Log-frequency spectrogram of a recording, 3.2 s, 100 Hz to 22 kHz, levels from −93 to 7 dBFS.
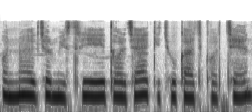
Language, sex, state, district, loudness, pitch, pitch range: Bengali, female, Assam, Hailakandi, -13 LUFS, 215 Hz, 210-225 Hz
